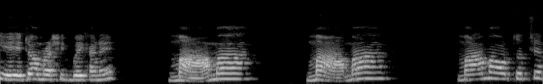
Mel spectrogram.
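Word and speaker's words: 妈妈: কোন টোন নাই তো এটা হচ্ছে নিউট্রাল ফর্ম এটা উচ্চারণ হবে কেমন একেবারে নরমাল মা প্রথমে হবে মা তারপর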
